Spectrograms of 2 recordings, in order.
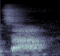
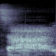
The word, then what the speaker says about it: Zha: That's Carl Zha. Carl spelled with a C. And Zha is my last name. Z-H-A, Zebra, Henry, Apple. If you want to follow me on social media, my Twitter handle is Carl Zha, like my name.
